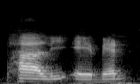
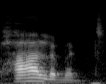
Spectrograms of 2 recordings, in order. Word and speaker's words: parliament: ที่ tricky นะ ครับ ถ้า เรา อ่าน กัน ตาม ตัว อักษร เรา อ่าน parent ถูก มั้ย แต่ ว่า มัน ต้อง อ่าน ว่า parliament parliament อ่า parliament House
